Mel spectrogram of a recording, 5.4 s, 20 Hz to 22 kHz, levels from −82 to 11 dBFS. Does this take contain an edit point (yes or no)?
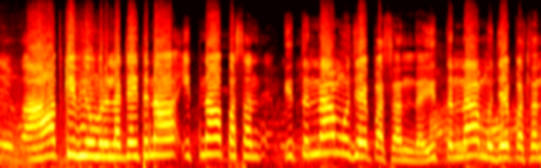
no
